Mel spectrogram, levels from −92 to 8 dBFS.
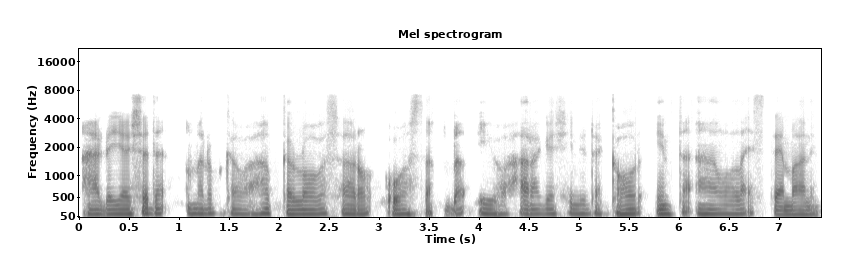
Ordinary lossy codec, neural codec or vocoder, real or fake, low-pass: none; codec, 16 kHz, 2 kbps, X-Codec, HuBERT features, trained on LibriSpeech; fake; 7.2 kHz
